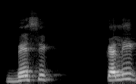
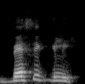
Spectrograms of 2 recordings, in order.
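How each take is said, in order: First: An extra vowel is sounded before the final syllable. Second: No extra vowel is sounded before the final syllable. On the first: The speaker calls it wrong. "अमूमन बेसिक कली कहा जाता है" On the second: The speaker calls it right. "अपना pronunciation ठीक करने के बाद पढ़ेंगे"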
